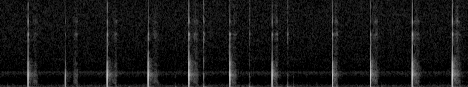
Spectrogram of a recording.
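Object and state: Light wooden board tapped.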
